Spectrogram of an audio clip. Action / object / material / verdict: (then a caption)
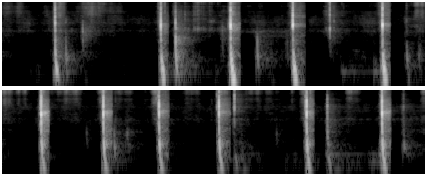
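tap / small resin drills and a plastic placer tool on adhesive canvas / resin / none. A pink plastic multi-placer tool taps and presses small, solid turquoise resin diamond-painting drills onto an adhesive canvas. The result is a steady series of short, dry, bright clicks, some followed by a softer tap, each dying away almost instantly.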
